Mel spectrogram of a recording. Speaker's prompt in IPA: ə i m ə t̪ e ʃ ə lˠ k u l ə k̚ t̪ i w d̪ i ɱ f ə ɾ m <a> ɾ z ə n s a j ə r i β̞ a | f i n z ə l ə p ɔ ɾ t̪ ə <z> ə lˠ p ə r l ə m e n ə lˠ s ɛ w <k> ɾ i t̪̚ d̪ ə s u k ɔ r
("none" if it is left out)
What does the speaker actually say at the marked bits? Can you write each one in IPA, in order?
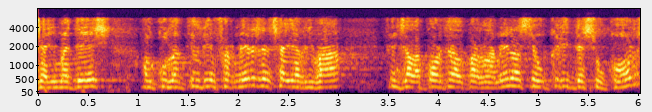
e, ð, k

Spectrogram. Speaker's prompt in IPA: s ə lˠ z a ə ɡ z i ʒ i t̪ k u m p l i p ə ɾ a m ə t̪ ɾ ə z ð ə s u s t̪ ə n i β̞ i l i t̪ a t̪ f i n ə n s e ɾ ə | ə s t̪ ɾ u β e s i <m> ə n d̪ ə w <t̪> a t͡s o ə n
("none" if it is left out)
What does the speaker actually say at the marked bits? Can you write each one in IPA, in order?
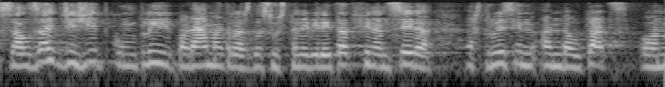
n, t̪

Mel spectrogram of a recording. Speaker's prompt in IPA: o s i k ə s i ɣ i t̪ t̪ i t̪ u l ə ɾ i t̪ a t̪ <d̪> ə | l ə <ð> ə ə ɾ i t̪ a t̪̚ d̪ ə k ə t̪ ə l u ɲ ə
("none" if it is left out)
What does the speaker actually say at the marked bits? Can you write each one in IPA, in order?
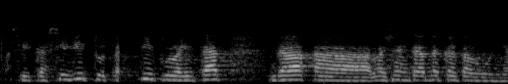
d̪, ʒ

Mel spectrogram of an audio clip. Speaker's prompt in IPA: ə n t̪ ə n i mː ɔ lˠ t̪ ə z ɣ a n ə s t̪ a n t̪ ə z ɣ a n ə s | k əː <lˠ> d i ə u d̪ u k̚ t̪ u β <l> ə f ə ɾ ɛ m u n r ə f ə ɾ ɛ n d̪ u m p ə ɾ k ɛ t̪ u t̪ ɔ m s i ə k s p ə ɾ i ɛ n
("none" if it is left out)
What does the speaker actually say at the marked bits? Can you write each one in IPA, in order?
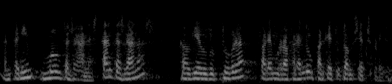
lˠ, ɾ

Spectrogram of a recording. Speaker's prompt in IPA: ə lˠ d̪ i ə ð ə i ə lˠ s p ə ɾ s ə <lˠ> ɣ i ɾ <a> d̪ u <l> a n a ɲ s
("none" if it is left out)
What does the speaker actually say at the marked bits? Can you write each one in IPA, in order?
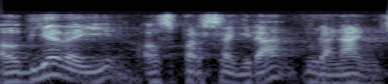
none, a, ɾ

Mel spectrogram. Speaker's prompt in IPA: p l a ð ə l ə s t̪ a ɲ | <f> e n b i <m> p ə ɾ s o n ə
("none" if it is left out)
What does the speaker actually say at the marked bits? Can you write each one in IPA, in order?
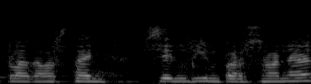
s, m

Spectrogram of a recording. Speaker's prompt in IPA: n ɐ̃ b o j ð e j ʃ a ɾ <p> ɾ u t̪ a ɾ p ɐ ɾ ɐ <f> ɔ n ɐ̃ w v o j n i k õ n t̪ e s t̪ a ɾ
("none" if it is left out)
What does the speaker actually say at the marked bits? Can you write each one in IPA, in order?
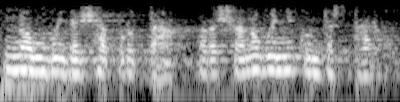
p, ʃ

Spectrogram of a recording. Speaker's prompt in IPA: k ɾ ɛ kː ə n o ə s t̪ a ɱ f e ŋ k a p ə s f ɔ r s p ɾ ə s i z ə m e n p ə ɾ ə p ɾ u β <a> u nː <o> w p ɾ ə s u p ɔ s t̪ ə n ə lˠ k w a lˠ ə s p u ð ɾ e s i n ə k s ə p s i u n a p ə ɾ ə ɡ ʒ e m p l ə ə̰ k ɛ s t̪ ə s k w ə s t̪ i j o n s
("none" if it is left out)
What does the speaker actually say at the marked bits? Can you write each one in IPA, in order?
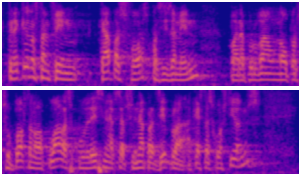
a, ɔ

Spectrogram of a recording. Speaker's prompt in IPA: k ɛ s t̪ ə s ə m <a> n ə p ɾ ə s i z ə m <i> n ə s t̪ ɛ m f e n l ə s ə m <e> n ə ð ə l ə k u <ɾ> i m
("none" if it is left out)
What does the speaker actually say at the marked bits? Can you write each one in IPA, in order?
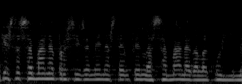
a, e, a, ʎ

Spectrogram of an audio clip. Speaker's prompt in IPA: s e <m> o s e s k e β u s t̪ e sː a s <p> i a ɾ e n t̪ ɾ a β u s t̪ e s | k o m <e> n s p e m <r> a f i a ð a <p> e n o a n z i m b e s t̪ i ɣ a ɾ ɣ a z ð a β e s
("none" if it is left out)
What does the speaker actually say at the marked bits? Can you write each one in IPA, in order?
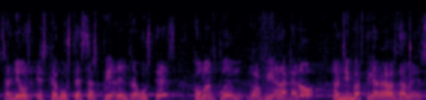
ɲ, p, a, r, k

